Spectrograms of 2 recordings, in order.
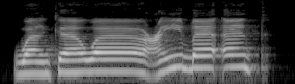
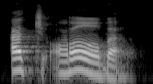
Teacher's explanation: Tidak dibaca terlalu menghembuskan angin yang berlebihan sehingga terdengar menjadi seperti huruf C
